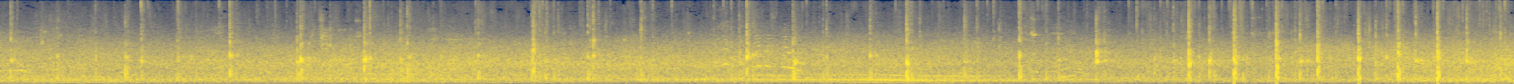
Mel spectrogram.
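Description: Pickleball paddles hitting the hollow plastic ball: sharp pocks scattered across the courts, with a quicker run of hits near the end. Players' voices in the background.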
